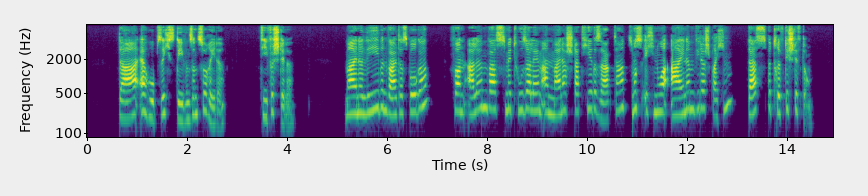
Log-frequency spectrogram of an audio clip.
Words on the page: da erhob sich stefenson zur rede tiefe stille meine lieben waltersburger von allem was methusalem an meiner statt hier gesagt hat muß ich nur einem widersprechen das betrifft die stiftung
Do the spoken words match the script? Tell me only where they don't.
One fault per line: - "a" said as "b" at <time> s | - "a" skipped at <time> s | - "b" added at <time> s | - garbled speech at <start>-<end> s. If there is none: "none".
none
